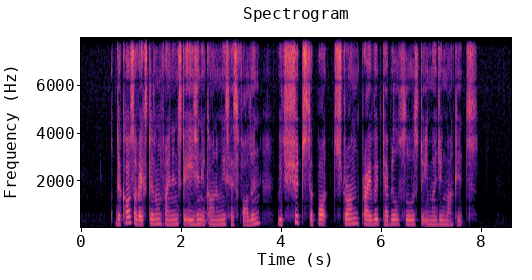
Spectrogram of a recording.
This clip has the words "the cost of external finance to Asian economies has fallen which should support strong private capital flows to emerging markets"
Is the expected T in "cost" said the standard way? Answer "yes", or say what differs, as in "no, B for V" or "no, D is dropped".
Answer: no, T is dropped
